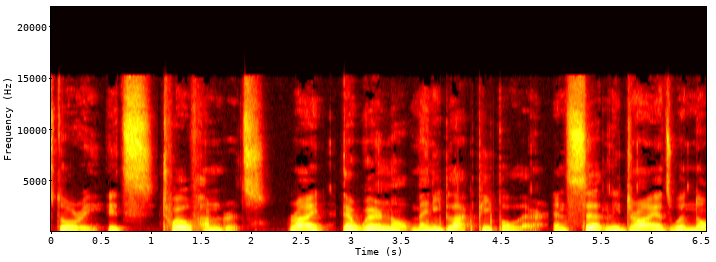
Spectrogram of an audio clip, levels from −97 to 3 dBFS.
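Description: Nothing in the speech recording points to a technical fault: the signal holds steady, with no audible breaks, distortion or unwanted artefacts at any point.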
